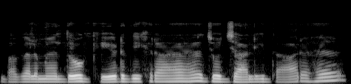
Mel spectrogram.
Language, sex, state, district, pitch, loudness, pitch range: Hindi, male, Jharkhand, Deoghar, 135 Hz, -18 LUFS, 125-140 Hz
